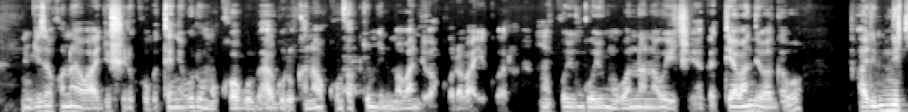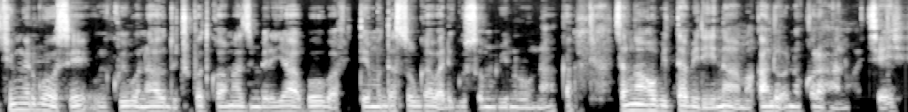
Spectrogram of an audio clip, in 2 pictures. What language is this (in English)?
Kinyarwanda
